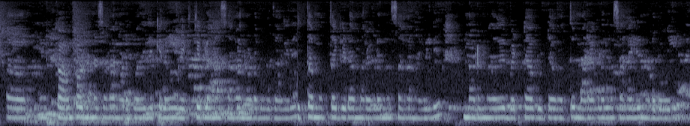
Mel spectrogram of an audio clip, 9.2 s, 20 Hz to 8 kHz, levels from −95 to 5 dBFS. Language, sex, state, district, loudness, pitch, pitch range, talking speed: Kannada, female, Karnataka, Chamarajanagar, -32 LUFS, 225 Hz, 220-230 Hz, 135 wpm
